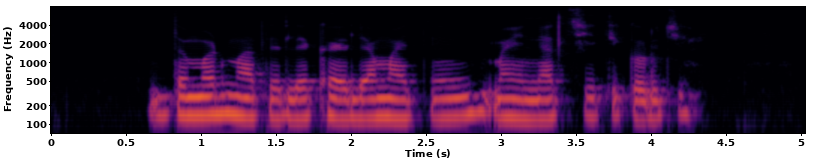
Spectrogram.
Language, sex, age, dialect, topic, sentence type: Marathi, male, 18-24, Southern Konkan, agriculture, question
